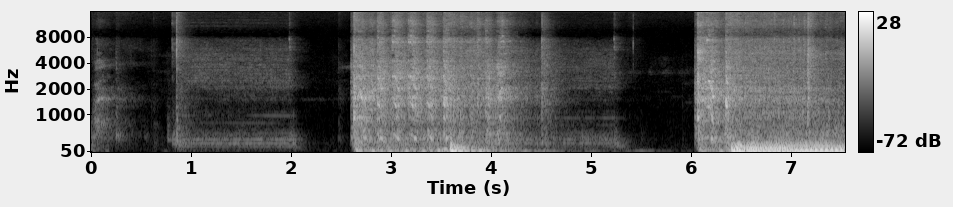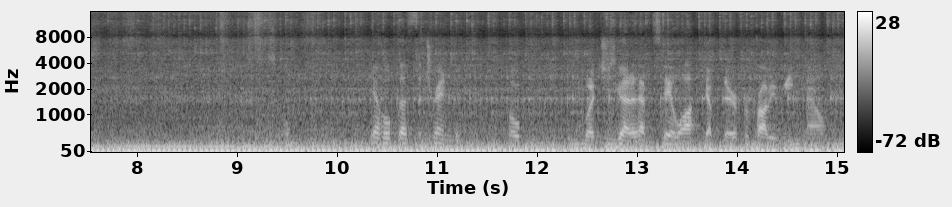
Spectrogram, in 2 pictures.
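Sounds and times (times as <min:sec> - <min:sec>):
vehicle engine starting and idling: 0:02.6 - 0:04.3, 0:06.1 - 0:15.0.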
